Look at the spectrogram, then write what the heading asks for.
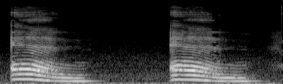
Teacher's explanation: again are e vowel sound rolling into the um consonant where the tip of the tongue comes up to the alveolar Ridge behind the top front teeth and the air is Flowing out the nose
